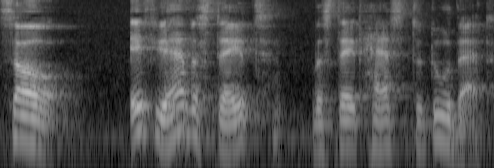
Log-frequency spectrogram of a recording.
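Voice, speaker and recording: In a German accent, a man speaks at medium pitch. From Germany. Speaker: political author and commentator. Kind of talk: video monologue. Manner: halting, many fillers.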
